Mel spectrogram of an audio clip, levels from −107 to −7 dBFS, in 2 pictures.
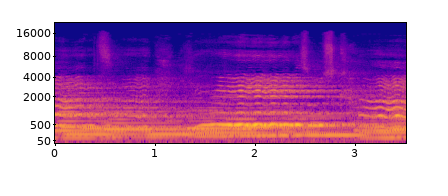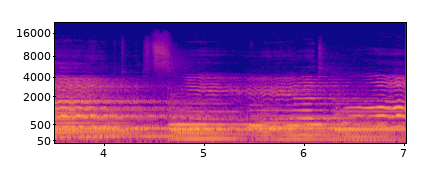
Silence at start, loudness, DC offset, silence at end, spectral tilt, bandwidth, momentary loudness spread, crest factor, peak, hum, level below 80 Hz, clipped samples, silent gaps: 0 s; -31 LUFS; under 0.1%; 0 s; -7 dB/octave; 12 kHz; 11 LU; 16 dB; -16 dBFS; none; -60 dBFS; under 0.1%; none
